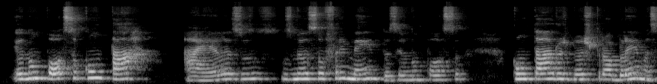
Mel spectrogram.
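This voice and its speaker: A woman voicing a grieving male medium, speaking softly and pleadingly as he asks to be allowed to cry. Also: on the high side, reverberant. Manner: soft, pleading, tearful. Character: grieving older male medium, gentle and tearful.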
